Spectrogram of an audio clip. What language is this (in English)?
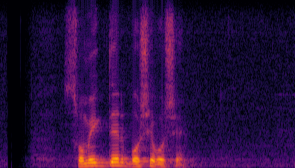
Bangla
